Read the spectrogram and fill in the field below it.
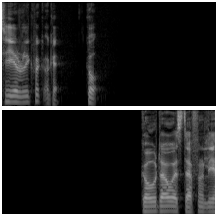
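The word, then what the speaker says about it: Godot: Godo is definitely how you would pronounce it.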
